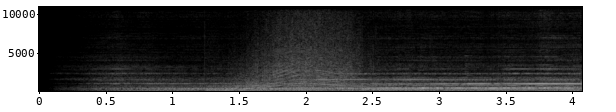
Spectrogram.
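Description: Produced intro sound design for a logo animation: sustained tones fade in from silence, and about a second in a sweeping glide rises and then falls away, like an engine-rev whoosh, over a held drone.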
